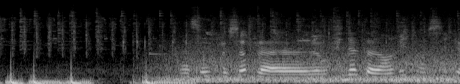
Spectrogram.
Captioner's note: foreign language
